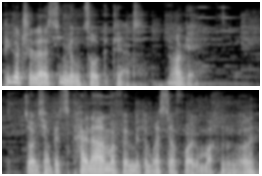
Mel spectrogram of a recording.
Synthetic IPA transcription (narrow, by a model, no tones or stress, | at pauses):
pʰiːkot͡ʃɪlɐ̰ɪstt͡sɪmjʊŋt͡sʊʁʏk̚ɡ̥ə̥kʰḛːɐtʔo̰kʰḛː | z̥oːʊntɪçhaːbəjɛt͡stkʰaɪnəʔaːnʊŋvasviɐviɪɐdeːmʁɛstd̥ḛːɐfɔlɡəma̰χn̩zɔ̰n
